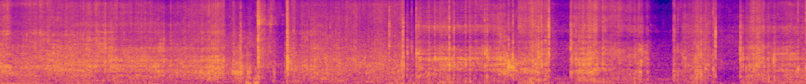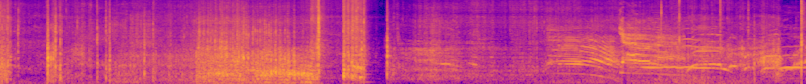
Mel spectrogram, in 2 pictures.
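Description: Skateboard wheels rolling on asphalt and concrete, broken again and again by sharp pops and clacks as the board is snapped and landed. Near the end, voices call out.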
